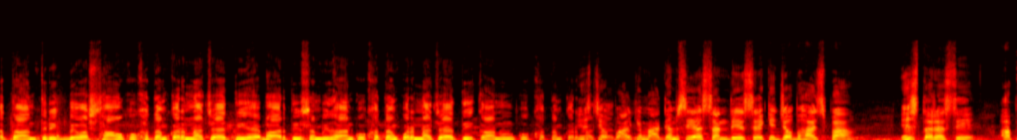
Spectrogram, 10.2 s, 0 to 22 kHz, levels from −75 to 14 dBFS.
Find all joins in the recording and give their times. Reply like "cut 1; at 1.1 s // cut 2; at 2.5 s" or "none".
cut 1; at 5.6 s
